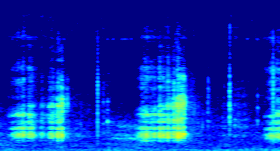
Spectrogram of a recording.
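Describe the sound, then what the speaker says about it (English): Scissors cut through a section of free-motion stitched scrap fabric in two close, soft, crunching snips, each lasting about half a second, with light rustling in a quiet room. "I'm going to just cut that off and then sort of try and do a little circle"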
